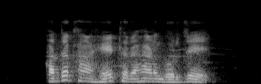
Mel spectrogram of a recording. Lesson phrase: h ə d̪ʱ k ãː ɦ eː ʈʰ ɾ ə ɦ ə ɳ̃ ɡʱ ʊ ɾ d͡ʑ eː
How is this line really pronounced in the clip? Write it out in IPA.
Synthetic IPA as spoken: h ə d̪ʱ kʰ ãː ɦ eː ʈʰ ɾ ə ɦ ə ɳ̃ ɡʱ ʊ ɾ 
